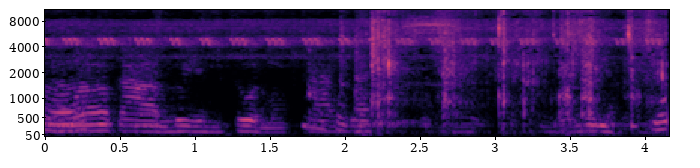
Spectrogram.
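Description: A person's drawn-out voice for the first two seconds, then quick clicking and scraping as the blood, herbs and chopped ingredients are stirred in an aluminium bowl. A steady high chirring of crickets underneath.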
